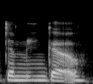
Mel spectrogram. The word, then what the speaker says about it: Damigo: I'm pretty sure it's Nathan Damigo. – Damigo. – Damigo. – Damigo, yeah. – I don't think there's an N in there, actually. – Just Nathan Damigo.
